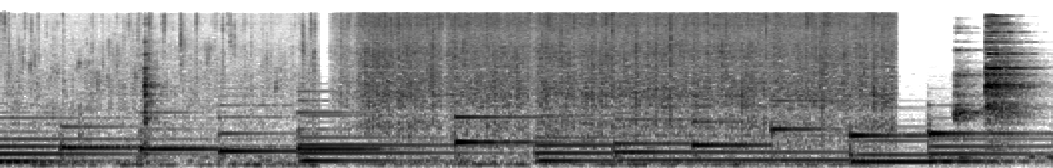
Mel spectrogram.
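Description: Rice-paper-wrapped chicken rolls sizzling as they fry in oil in a pan, over background music. The sizzling cuts off suddenly about five and a half seconds in, leaving the music.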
